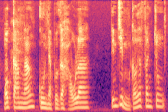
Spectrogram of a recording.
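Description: A man's voice: medium pitch, expressive, fairly quick, breathy edge. A man with a Hong Kong Cantonese accent acting in a radio drama as a worried, exasperated father and boss who sighs as he talks. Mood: weary, exasperated. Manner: sighing, exasperated.

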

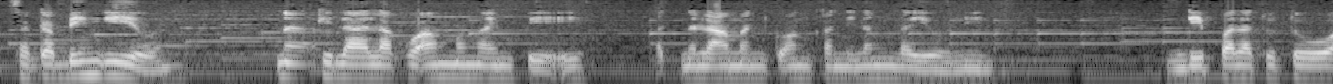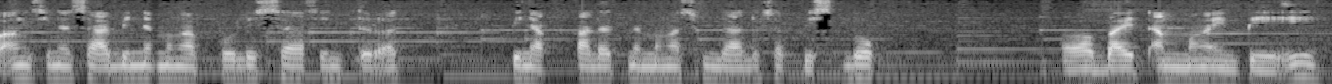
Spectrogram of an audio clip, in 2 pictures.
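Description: A man's voice: mid-range voice, little pitch movement, a little fast, a little mellow, faint music behind, close to an everyday voice. A man with a Filipino accent playing an earnest, curious, polite young villager in a radio drama. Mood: reflective, earnest. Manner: respectful, polite. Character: earnest, curious, polite poor rural young man recounting his past. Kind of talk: radio drama acting and narration in Tagalog.

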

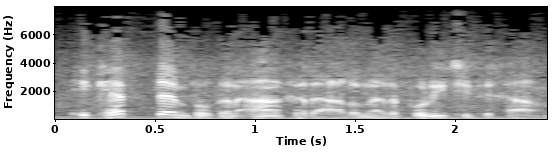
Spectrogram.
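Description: Low-voiced, concerned male confidant. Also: very animated, fast talker. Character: concerned, inquisitive male associate of a private investigator. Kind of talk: Dutch radio play acting. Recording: muffled, noisy old radio recording.

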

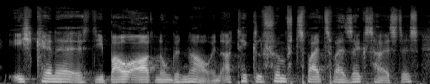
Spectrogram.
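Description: An actor in a German radio drama playing a pedantic, insistent neighbour who needles and slyly presses for money. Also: male voice, fairly low pitch, a little slow, fairly bright tone. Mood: indignant, pedantic.

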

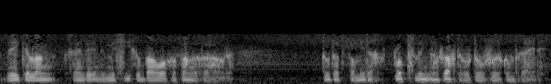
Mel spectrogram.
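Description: A man's voice: deep voice, fast, lightly acted. An actor in a radio play as a distressed, bitter male captive. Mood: grim. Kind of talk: radio drama acting. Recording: tinny old radio recording, faint noise.

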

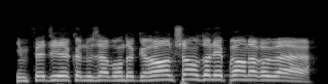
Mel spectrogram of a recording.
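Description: A man's voice: high voice, fairly even intonation, fairly quick, clear, resonant tone, highs cut off, faint music behind, natural voice. A man playing a giant space colonel, decisive and commanding, in a science fiction audio drama. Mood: confident.

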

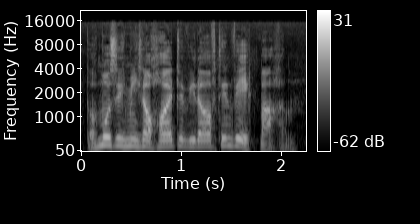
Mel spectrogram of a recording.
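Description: An actor playing a courteous, high-minded gentleman traveller, speaking politely and formally in a classic comedy radio play. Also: very animated, brisk, no echo. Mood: earnest.

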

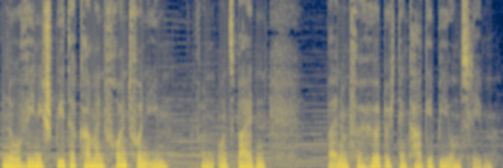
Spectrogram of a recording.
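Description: An actress as low-voiced, wistful German woman remembering. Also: steady tone, normal speed, mellow, faint music behind, natural voice. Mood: sober recollection. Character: wistful German woman art historian remembering her lost Russian lover. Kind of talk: radio drama first-person narration.

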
